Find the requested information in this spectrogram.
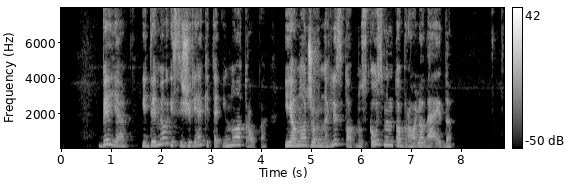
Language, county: Lithuanian, Vilnius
